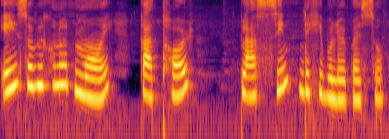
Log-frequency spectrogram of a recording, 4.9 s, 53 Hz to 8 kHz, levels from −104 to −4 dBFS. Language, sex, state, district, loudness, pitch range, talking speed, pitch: Assamese, female, Assam, Kamrup Metropolitan, -16 LUFS, 245-345 Hz, 100 wpm, 280 Hz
